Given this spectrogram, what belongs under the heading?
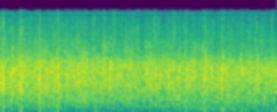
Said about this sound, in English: Now, I need some spontaneous applause from you if you could do that. Thank you.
